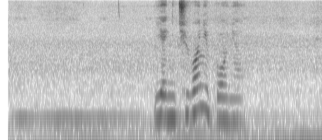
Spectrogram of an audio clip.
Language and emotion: Russian, neutral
